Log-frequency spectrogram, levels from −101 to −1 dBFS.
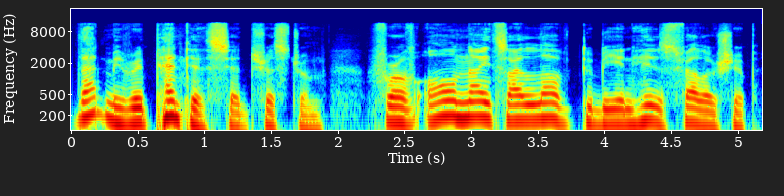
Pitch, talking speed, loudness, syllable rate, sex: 145 Hz, 185 wpm, -17 LUFS, 4.7 syllables/s, male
